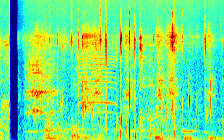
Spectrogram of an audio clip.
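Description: Sheep bleating in Minecraft, several short wavering bleats that repeat at a moderate distance beneath game sounds and scattered clicks, with people talking faintly in the background.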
